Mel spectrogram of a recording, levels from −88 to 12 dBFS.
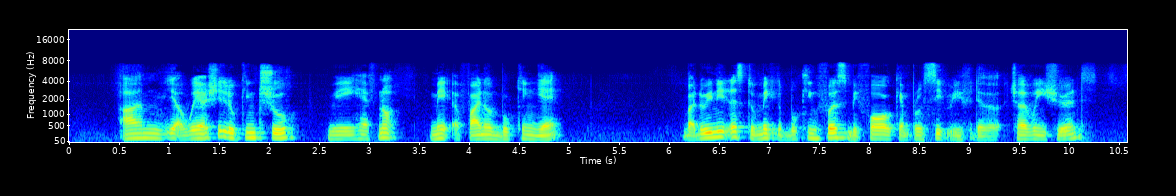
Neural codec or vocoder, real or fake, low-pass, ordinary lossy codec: codec, 16 kHz, 1 kbps, X-Codec, WavLM features, trained on Multilingual LibriSpeech; fake; none; none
